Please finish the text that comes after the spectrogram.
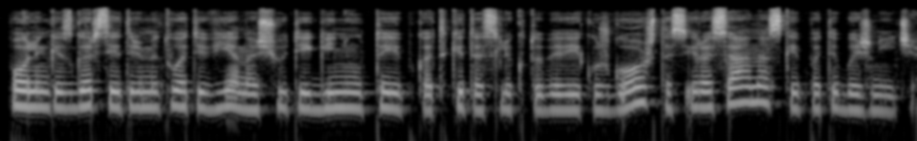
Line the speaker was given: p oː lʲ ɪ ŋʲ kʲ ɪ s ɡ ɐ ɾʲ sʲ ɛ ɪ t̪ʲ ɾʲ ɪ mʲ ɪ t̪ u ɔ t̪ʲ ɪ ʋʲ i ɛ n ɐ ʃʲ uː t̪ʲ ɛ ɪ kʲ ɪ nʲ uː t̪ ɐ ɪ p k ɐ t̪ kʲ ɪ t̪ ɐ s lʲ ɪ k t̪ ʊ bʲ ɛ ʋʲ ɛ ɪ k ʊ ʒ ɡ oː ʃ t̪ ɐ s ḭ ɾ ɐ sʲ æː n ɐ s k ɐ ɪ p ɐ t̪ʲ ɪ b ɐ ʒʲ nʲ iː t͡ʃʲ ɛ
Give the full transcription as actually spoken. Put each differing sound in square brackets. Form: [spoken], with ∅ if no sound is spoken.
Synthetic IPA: p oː lʲ ɪ ŋʲ kʲ ɪ s ɡ ɐ ɾʲ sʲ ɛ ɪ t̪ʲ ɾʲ ɪ mʲ ɪ t̪ u ɔ t̪ʲ ɪ ʋʲ i ɛ n ɐ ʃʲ uː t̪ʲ ɛ ɪ [ɡʲ] ɪ nʲ uː t̪ ɐ ɪ p k ɐ t̪ kʲ ɪ t̪ ɐ s lʲ ɪ k t̪ ʊ bʲ ɛ ʋʲ ɛ ɪ k ʊ ʒ ɡ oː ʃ t̪ ɐ s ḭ ɾ ɐ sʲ æː n ɐ s k ɐ ɪ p ɐ t̪ʲ ɪ b ɐ ʒʲ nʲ iː t͡ʃʲ ɛ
